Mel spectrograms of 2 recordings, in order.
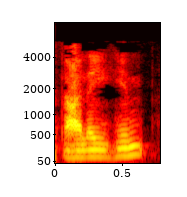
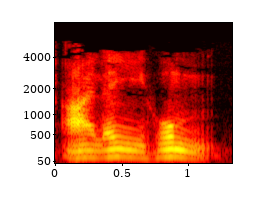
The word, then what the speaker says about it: عليهم: سواء عليهم، عليهم كلمة عليهم حمزة ويعقوب بضم الهاء، فيصير النطق بها هكذا عليهم، عليهم، نعم.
